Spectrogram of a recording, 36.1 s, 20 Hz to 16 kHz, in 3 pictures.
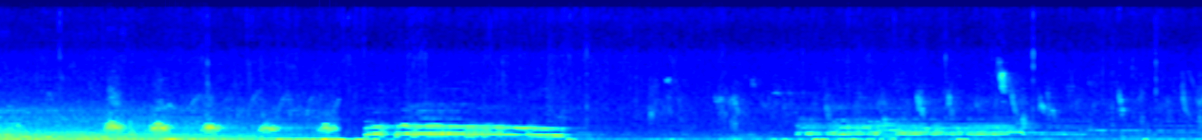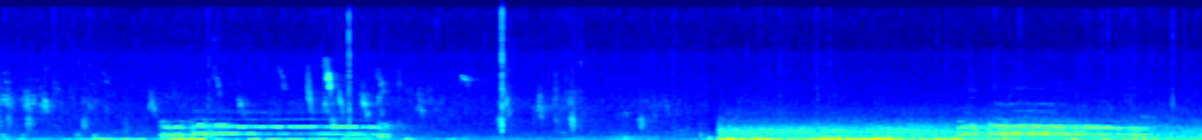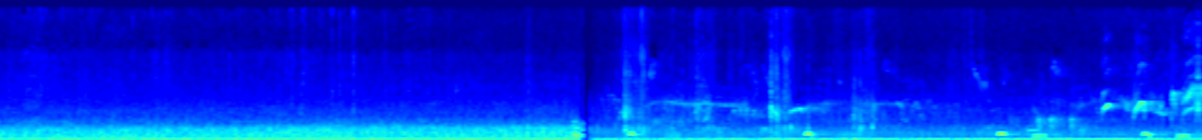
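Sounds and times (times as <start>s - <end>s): rooster crowing: 0.0s - 5.8s, 8.0s - 12.0s, 13.7s - 16.0s, 21.6s - 23.8s.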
